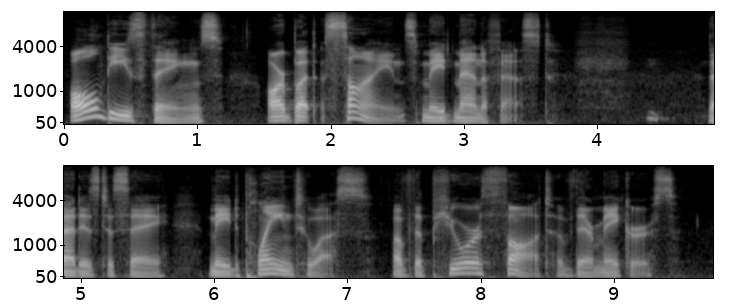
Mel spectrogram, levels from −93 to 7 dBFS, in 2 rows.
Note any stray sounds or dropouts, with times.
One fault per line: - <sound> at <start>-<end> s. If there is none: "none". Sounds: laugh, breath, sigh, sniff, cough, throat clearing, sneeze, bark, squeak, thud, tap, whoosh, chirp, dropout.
- sigh at 3.8-4.6 s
